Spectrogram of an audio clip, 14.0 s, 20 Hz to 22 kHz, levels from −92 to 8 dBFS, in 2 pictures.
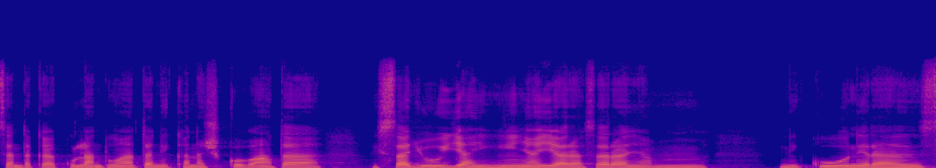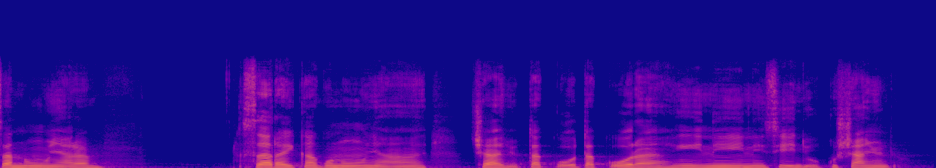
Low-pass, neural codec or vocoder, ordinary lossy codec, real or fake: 14.4 kHz; vocoder, 44.1 kHz, 128 mel bands every 256 samples, BigVGAN v2; none; fake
